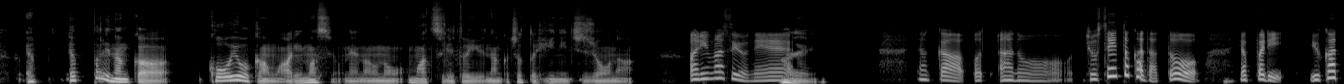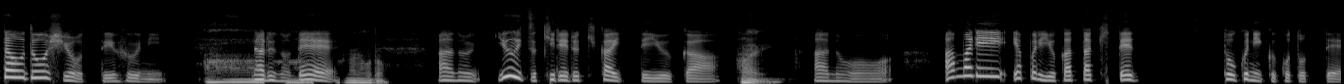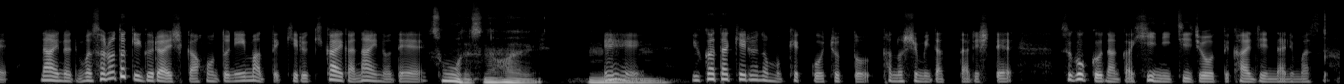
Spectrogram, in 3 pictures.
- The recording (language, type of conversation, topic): Japanese, unstructured, お祭りに行くと、どんな気持ちになりますか？
- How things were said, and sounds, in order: other background noise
